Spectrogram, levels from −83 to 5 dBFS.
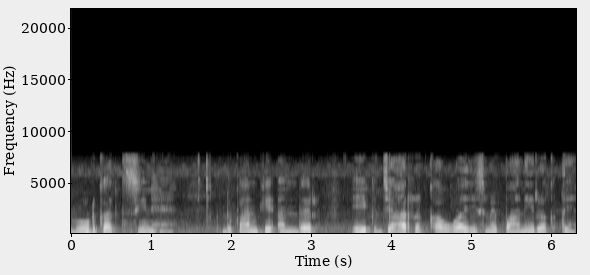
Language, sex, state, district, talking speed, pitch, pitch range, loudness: Hindi, female, Bihar, West Champaran, 135 wpm, 185 Hz, 165-200 Hz, -20 LUFS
